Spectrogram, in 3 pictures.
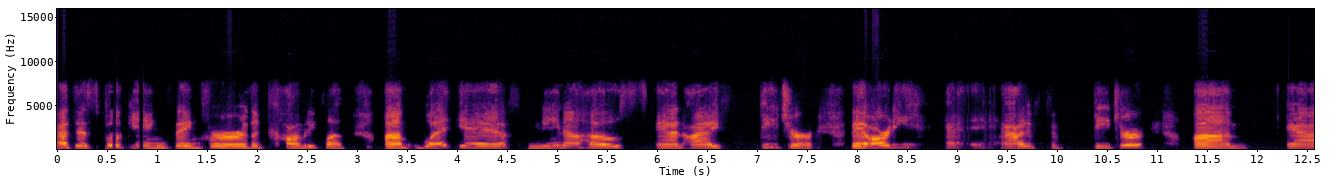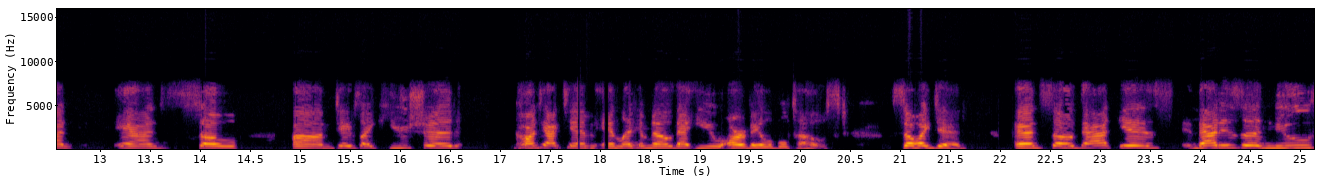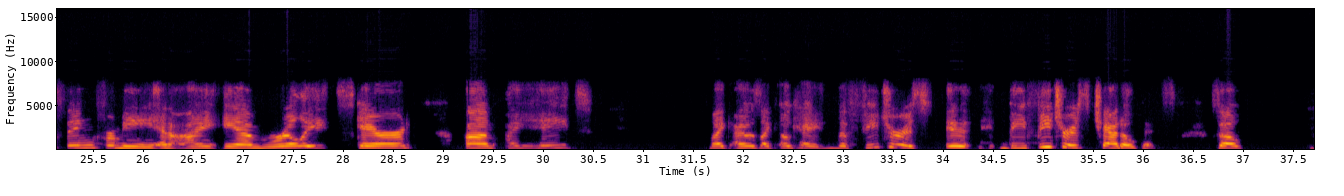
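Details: Adult woman who states she has genuine, unfaked stuttering, speaking during a live comedy set at StutterFest 2022; stuttering.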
